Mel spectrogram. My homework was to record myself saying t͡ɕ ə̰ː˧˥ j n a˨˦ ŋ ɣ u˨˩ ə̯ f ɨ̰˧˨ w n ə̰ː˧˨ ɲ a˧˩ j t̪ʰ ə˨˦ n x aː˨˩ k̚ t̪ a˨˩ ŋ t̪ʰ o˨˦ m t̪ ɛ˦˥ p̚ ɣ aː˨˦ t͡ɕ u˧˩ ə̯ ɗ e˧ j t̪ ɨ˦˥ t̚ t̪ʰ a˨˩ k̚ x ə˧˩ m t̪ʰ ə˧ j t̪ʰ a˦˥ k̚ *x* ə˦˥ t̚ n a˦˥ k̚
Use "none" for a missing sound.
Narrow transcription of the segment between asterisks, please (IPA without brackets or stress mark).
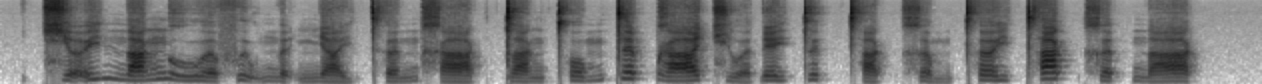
x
